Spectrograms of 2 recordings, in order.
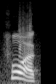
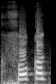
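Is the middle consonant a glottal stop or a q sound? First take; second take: glottal stop; q sound. First: The middle consonant is a glottal stop. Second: The middle consonant is a deep q sound. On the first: This is the regional Egyptian form. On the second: This is the standard form of the language.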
